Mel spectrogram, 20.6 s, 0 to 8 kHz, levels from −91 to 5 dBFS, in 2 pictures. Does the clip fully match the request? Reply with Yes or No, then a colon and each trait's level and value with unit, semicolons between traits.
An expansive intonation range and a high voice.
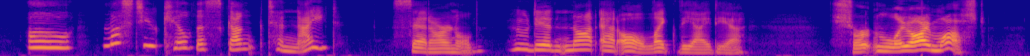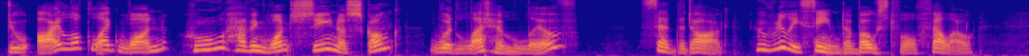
Yes: wide, 8.8 semitones; high, 215 Hz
